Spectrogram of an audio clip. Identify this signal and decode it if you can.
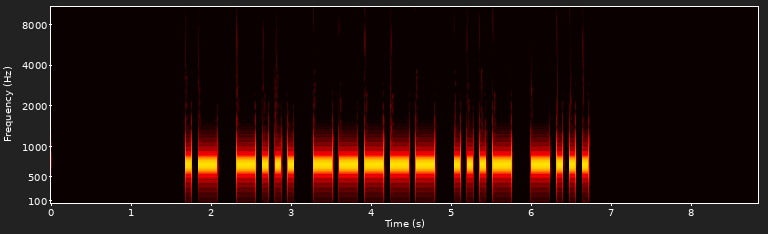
Morse code, heard as a keyed tone, about 15 wpm, 700 Hz. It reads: AB0VB
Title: USA Call Signs - 5 Characters - Repeated 2x - 15wpm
